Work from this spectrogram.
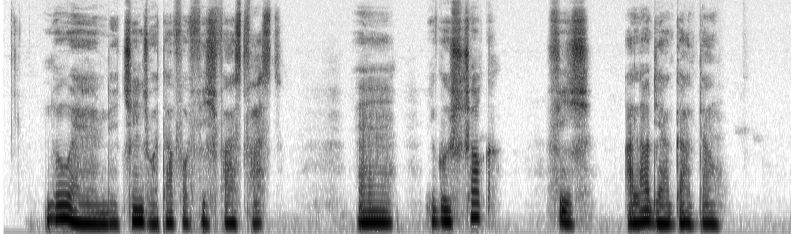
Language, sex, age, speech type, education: Nigerian Pidgin, male, 15-29, spontaneous, tertiary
